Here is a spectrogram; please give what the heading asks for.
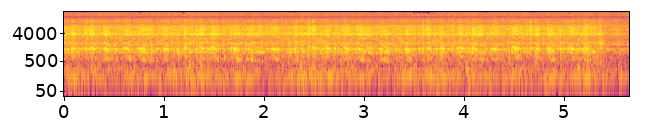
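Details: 1972 Ford F-350 auction truck on a chilly day, bowls full: catches and runs unevenly a few seconds, then sags and dies; not pumping fuel, and a frozen part found afterward needs penetrant.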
